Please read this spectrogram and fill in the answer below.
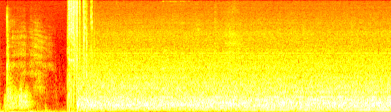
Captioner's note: traffic whirring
